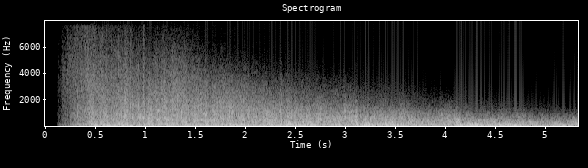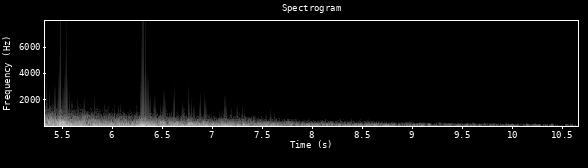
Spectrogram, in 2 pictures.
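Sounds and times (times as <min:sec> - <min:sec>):
lightning strike: 0:00.2 - 0:06.2.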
